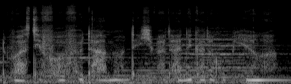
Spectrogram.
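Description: An actress playing a quiet, tender-hearted young woman prisoner in a radio drama, hesitant and soft-spoken. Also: mid-range voice, flat delivery, normal speed, whispered, loud music behind the voice, close to an everyday voice. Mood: tender, wistful.

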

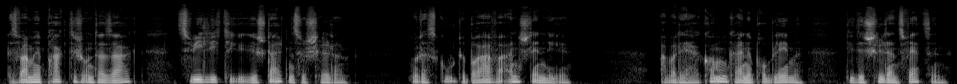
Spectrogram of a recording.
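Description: Radio play novelist: low register, gravelly, defensive, sardonic. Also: male voice, normal speed, no room sound, clean studio sound, full character voice. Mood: bitter reflection. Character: embattled male novelist, defensive, indignant, sardonic. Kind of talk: German radio play monologue, reciting letters and memories.

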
